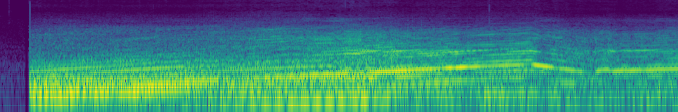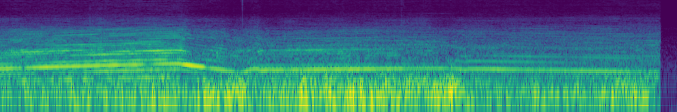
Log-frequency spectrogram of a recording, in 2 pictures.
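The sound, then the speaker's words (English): A motorcycle engine roars loudly, its exhaust note climbing through rising revs, dropping briefly between gear-like pitch shifts, then holding a strong steady drone until it cuts off. “And here we go with bike number two.”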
